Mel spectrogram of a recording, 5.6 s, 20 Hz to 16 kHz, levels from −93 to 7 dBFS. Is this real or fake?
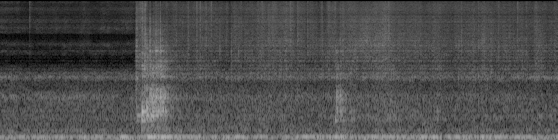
fake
